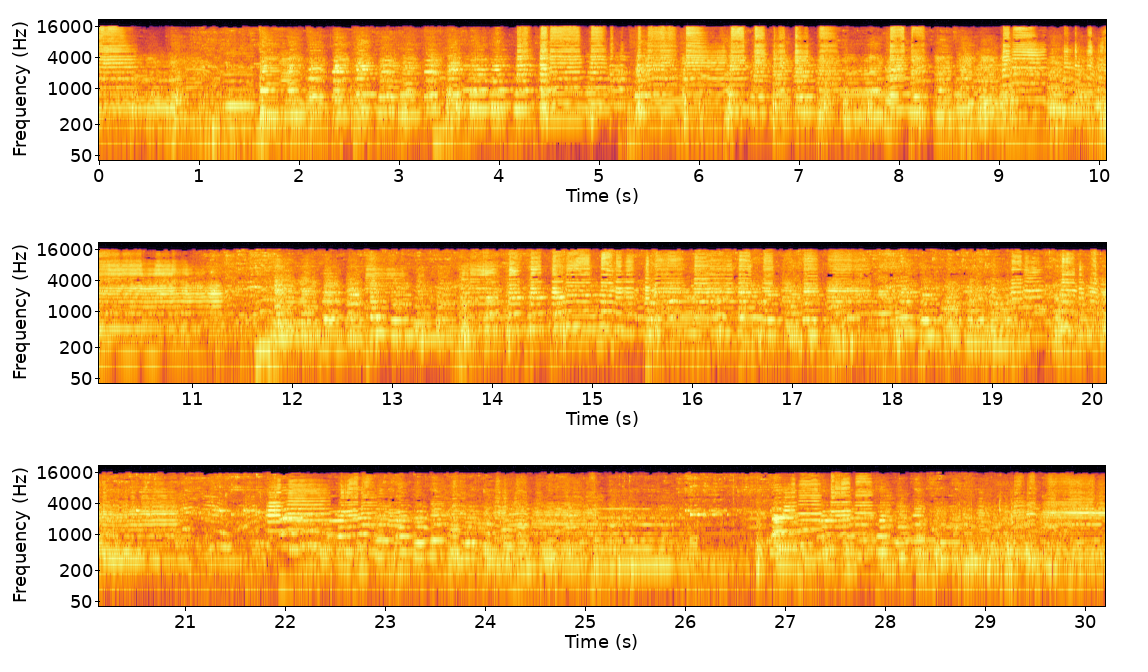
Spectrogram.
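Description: Live Andean festival band music, with saxophones and a trumpet playing the melody together over a steady accompaniment.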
